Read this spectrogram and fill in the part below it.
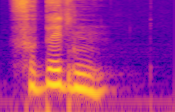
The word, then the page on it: forbidden: British English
